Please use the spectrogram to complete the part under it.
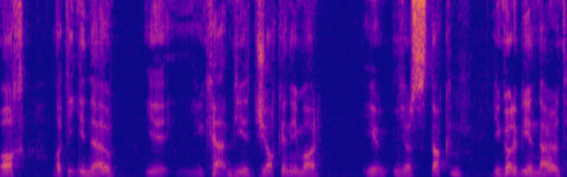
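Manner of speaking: attempted Scottish accent. Trying out a nerd bit for the other speaker: Scottish accent. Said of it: "probably try a bit of Scottish".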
